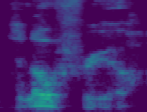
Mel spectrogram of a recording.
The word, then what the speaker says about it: D'Onofrio: Uh D'Onofrio. D'Onofrio?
